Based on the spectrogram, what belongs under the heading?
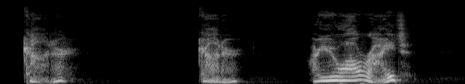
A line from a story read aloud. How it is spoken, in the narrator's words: His voice was faint and raspy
